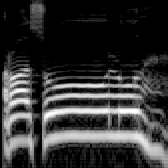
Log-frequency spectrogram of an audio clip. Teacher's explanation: Su dibaca panjang dua harakat mad thobi'i. Karena ada wau sukun sebelumnya harakatnya dommah.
